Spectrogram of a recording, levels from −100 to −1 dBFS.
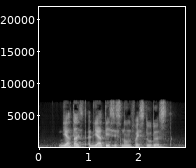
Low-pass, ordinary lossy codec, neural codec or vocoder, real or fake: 7.2 kHz; none; codec, 16 kHz, 4 kbps, X-Codec, HuBERT features, trained on balanced general audio; fake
